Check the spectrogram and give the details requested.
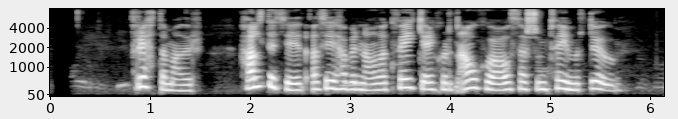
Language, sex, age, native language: Icelandic, female, 30-39, Icelandic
